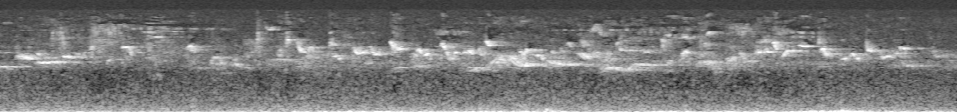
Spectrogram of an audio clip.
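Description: Very faint birdsong, a busy twitter of many short chirps, over near silence.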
